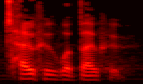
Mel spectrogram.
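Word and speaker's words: tohu wabohu (תֹהוּ וָבֹהוּ): Form and void in Hebrew, being the great Hebrew scholar I am, it means pronounced apparently tohu wabohu. Tohu wabohu.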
